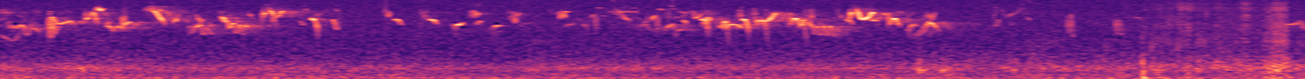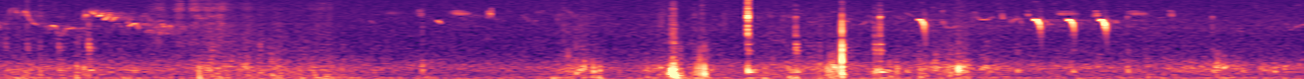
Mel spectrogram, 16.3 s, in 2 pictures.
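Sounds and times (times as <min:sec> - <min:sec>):
birds calling near a net: 0:00.0 - 0:07.3, 0:08.0 - 0:09.6, 0:12.8 - 0:16.3
sharp clicking knocks: 0:12.3 - 0:13.8.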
